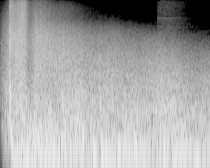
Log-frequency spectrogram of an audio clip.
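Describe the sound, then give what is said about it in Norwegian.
A sudden, heavy crash breaks into a deep, sustained rumbling roar that stays loud and dense across the whole stretch as the ground shakes and the earth is turned upside down outside, with no voices. “Idet samene utånder, høres det bulder og brak, og bakken rister og jorden vendes opp ned utenfor”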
